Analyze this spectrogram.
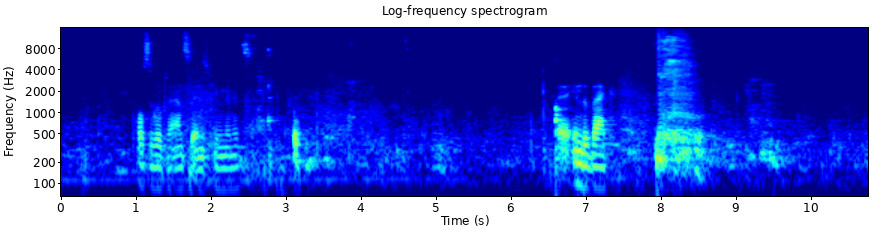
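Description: A middle-aged man speaks calmly through a microphone in a hall.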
